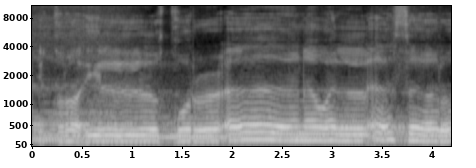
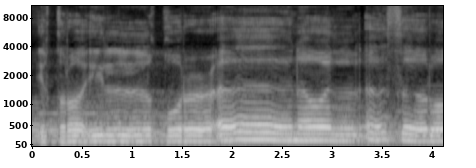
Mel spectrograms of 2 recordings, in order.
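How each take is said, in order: No difference in how they are said.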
